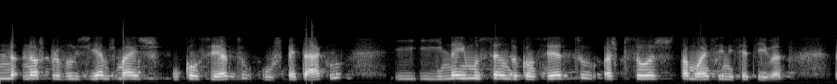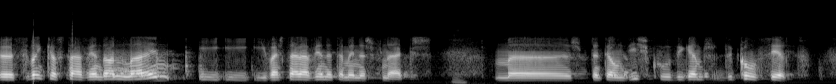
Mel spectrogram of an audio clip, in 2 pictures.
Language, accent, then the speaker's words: Portuguese; Porto, Portugal; born there; onde vive a minha mãe, onde é originária a minha família, se bem que eu nasci no Porto, mas estou muito ligado àquela região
